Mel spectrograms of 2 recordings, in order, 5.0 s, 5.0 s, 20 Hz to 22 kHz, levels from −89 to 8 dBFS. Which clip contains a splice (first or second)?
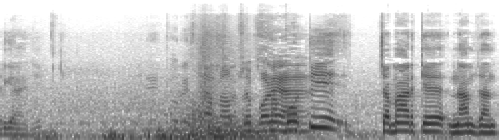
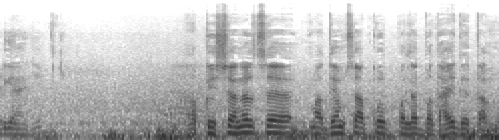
first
